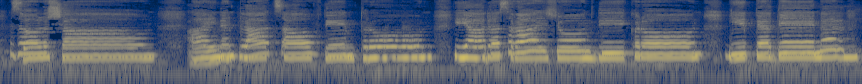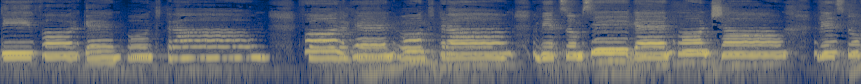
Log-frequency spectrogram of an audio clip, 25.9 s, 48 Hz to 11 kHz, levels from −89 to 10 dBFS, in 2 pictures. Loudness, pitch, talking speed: -21 LUFS, 275 Hz, 70 wpm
